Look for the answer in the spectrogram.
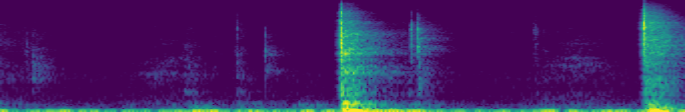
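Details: Newly installed GFCI breaker replacing a loose, arcing one, pressed to test: two sharp mechanical snaps about a second and a half apart, a clean trip and reset; the breaker works as it should.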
